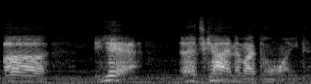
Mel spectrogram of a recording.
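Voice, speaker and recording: A man's voice: medium pitch, slow, sharp tone, breathy edge, heavily acted. A man voicing a cocky, sarcastic little alien invader in a video game cutscene. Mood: sardonic. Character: brash, wisecracking little male alien invader.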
